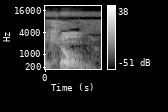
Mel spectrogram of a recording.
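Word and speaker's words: Kiln: maybe they'll go to kilm Mississippi Kil Kil it's got an n and it doesn't mean it's pronounced by the way Daman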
